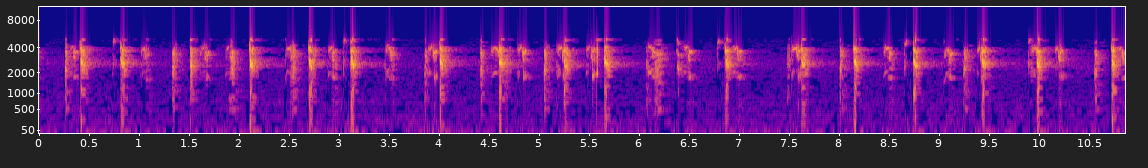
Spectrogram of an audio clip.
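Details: Harsh chittering from the resident peregrine falcon pair at UC Berkeley during head bowing and nest scrape courtship, 4 March 2022, filmed by livestream camera: rasping notes in paired and tripled clusters, repeated without pause for over ten seconds.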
